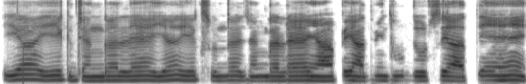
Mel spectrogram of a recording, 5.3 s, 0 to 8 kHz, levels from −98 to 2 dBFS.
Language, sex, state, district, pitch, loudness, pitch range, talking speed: Hindi, male, Bihar, Jamui, 150 Hz, -20 LUFS, 145-155 Hz, 180 wpm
